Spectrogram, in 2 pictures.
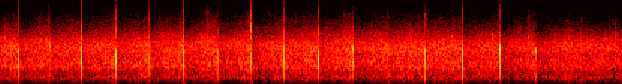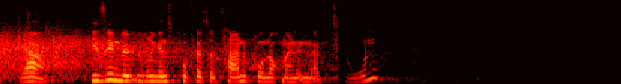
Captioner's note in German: Beifall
